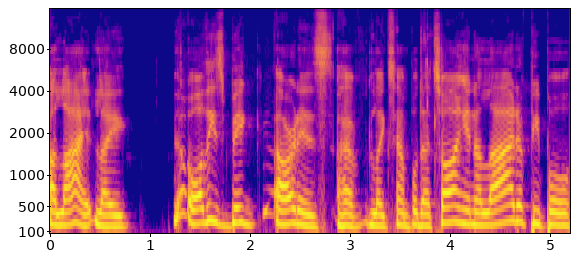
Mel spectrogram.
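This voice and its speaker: A woman with an American accent and an unremarkable speaking voice speaks at a moderate pace and medium pitch, with ordinary pitch variation and very even loudness. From Long Island, New York. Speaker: music executive. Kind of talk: casual chat.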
